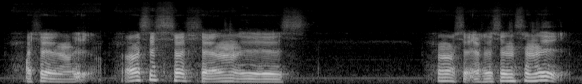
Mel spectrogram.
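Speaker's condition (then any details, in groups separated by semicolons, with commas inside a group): Spinal muscular atrophy type 1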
